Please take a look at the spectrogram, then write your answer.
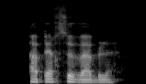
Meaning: perceptible, noticeable, appreciable
- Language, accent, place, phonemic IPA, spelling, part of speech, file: French, France, Lyon, /a.pɛʁ.sə.vabl/, apercevable, adjective, LL-Q150 (fra)-apercevable.wav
